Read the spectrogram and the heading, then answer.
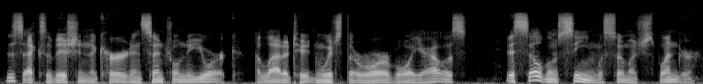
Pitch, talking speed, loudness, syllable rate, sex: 95 Hz, 180 wpm, -21 LUFS, 5.6 syllables/s, male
